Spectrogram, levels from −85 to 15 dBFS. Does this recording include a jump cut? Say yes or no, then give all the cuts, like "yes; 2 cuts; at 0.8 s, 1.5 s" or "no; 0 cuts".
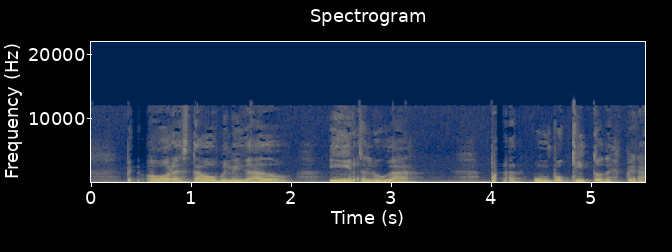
yes; 3 cuts; at 2.3 s, 2.7 s, 4.3 s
